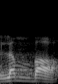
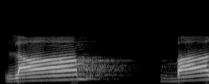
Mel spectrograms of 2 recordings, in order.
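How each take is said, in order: First: The m and b run together into one word. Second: The m and b are kept apart as two letters. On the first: The speaker calls it wrong. "अब आपने लंबा पढ़ दिया" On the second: The speaker calls it right. "लाम बा के बजाय क्या पढ़ दिया?"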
